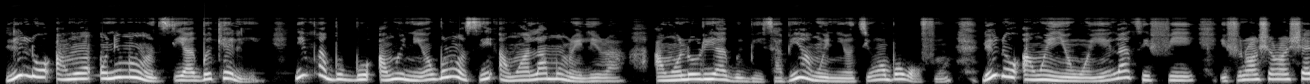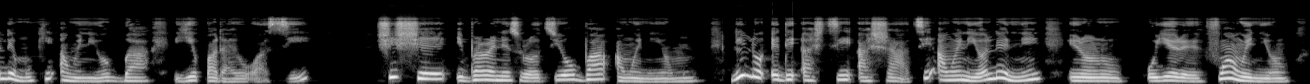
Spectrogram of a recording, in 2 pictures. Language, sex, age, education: Yoruba, female, 60+, tertiary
